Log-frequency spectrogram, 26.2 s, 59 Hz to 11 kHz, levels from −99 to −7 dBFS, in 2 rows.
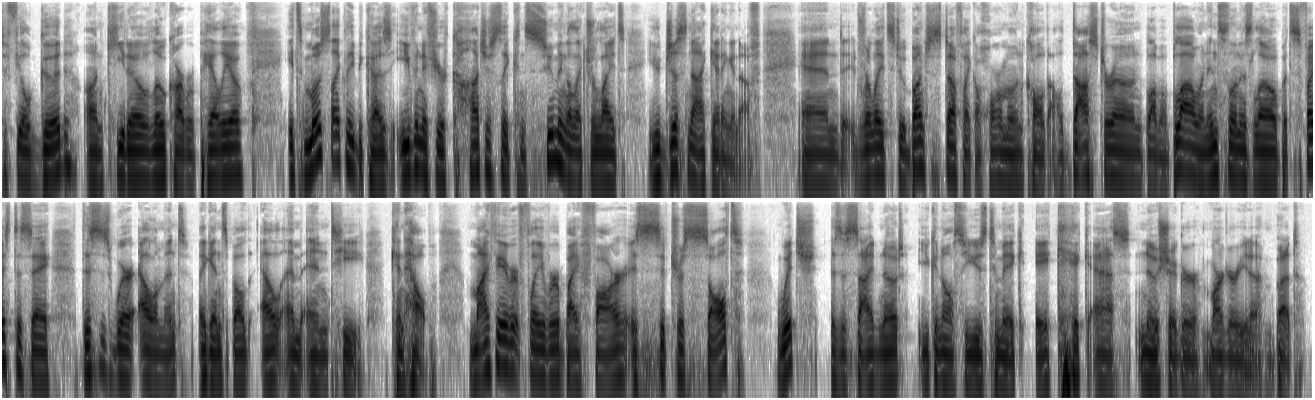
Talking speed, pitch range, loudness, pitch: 185 wpm, 95-115 Hz, -18 LUFS, 100 Hz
